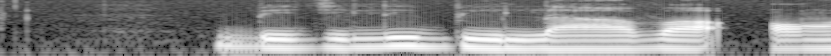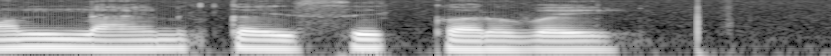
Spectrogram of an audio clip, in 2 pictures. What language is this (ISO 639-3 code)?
mag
